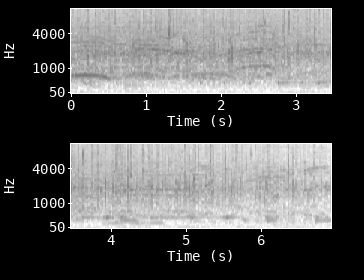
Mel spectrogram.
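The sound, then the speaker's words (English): An audience applauds a fiddle player at a live show with steady, continuous clapping throughout, while a voice speaks over it. “How about a hand for Jason Carter on our fiddle here?”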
